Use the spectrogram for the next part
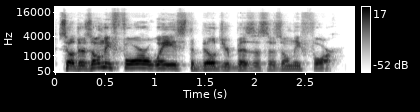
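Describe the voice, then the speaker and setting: Raspy emphatic man teaching a training. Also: on the high side, big pitch swings, brisk, a little mellow. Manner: emphatic, repeats points, clears throat often. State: raspy voice, recovering from illness. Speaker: real estate trainer. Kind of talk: live training presentation.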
